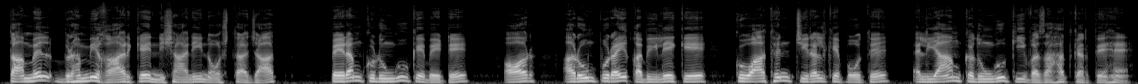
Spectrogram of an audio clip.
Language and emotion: Urdu, neutral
